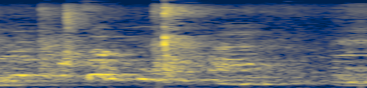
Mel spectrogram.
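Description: An audience applauds at a primary teachers' training session in India, a short burst of clapping from a group of people with a voice speaking over it.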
